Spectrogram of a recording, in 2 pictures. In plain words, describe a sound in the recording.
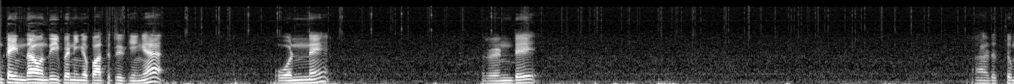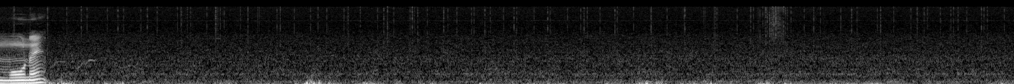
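A firework fountain hisses and crackles outdoors as it sprays sparks.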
